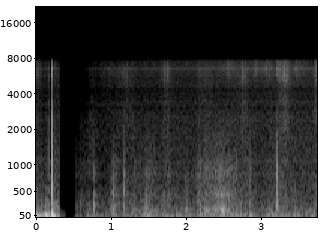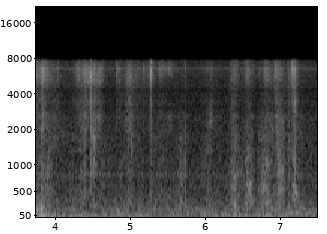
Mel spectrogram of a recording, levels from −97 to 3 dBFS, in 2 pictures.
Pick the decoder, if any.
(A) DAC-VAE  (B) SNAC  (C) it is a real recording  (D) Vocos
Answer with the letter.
A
